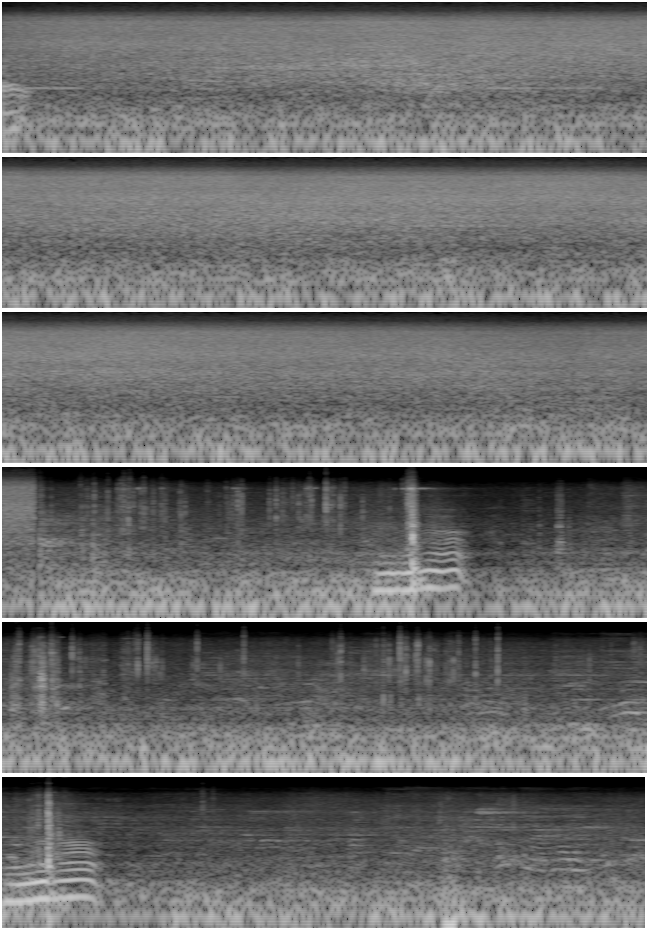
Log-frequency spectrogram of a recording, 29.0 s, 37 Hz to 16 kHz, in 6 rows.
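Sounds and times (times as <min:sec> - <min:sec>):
loud steady air hiss: 0:00.0 - 0:14.8
plastic bags crinkling: 0:14.9 - 0:17.2, 0:21.7 - 0:23.2.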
